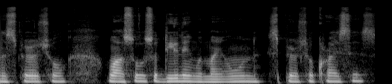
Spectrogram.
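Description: In a very clean recording with a silent background, a man speaks at a moderate pace in a somewhat breathy, monotone voice with flat intonation. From London. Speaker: writer and photographer. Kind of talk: scripted narration.

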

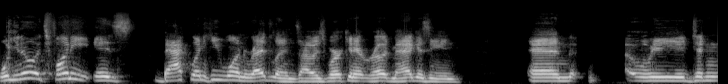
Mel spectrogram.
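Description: A man with a New Jersey accent talks at a moderate pace with a fairly high pitch. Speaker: professional bike racer and journalist. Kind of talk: casual chat. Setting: video chat.

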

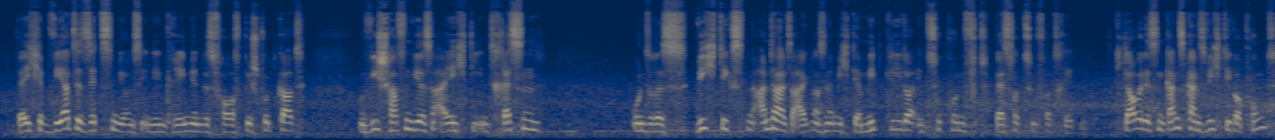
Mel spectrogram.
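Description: Here a man talks at a fairly quick pace. His pitch is high and his intonation fairly even. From Swabia, Germany (Tübingen). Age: 40s. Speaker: bookstore executive and club board candidate. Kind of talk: campaign statement.

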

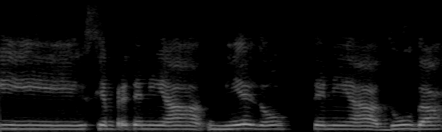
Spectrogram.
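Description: At a very slow pace, a woman speaks. Her voice is fairly high in pitch. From Spain, Cádiz (Andalusia). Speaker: guest sharing personal story. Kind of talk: testimony. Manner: halting, repeated words.

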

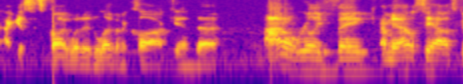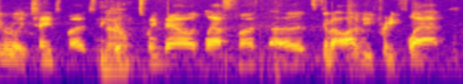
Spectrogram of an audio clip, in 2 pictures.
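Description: Noticeable background noise under a fairly quick pace of speech. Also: man. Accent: West Texas. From Texas. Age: 30s. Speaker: farmer and podcast co-host. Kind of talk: casual chat.

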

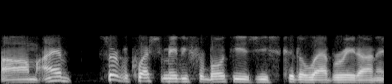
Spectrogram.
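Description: A man's normal speaking voice with lively intonation at a moderate pace. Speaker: caller. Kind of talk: radio call-in. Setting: phone call.

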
